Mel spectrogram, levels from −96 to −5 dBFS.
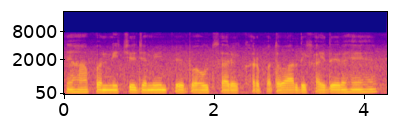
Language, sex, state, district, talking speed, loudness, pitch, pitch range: Hindi, male, Uttar Pradesh, Lucknow, 165 wpm, -17 LUFS, 110 Hz, 105-115 Hz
